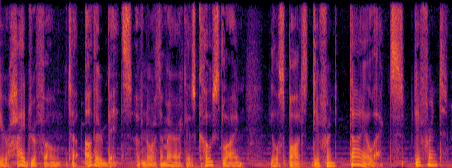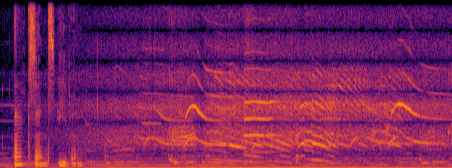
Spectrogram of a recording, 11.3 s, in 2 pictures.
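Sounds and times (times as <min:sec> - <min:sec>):
speech: 0:00.0 - 0:07.0
killer whale calls and whistles recorded underwater: 0:06.6 - 0:11.3.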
